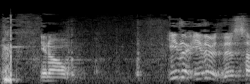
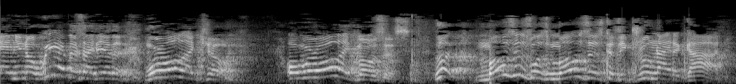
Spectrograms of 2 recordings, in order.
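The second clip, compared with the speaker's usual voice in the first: higher-pitched, impassioned sermon delivery; forceful preaching; 6 semitones higher than usual. Real, not acted. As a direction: preach it hard, voice lifted.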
